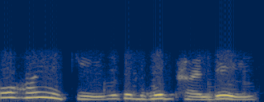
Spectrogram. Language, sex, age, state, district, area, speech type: Assamese, female, 18-30, Assam, Sonitpur, rural, conversation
